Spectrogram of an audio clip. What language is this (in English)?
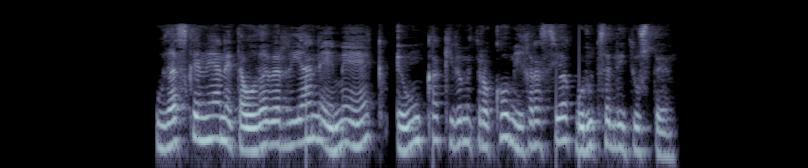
Basque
